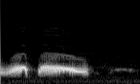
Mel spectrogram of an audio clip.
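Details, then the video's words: Spotted dove cooing to provoke fighting: two low, mellow coo notes, a short one then a longer, slightly falling one, followed by a faint distant coo. "cu gay kich boi nhanh noi gù. cu gáy thúc đấu"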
